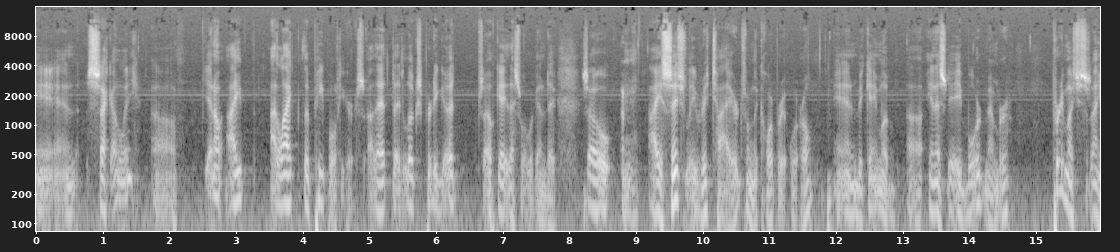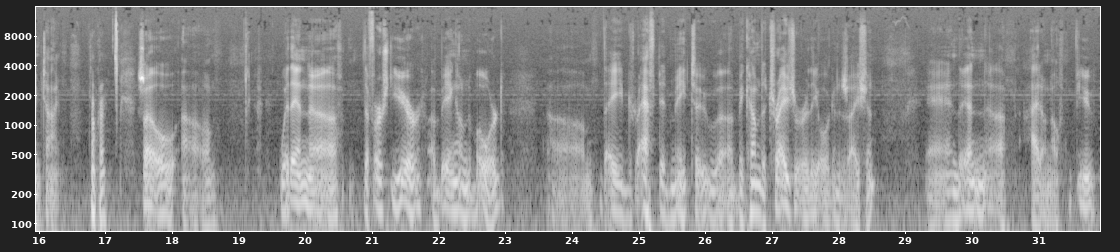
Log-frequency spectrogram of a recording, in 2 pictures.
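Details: Adult man with adductor spasmodic dysphonia, a rare neurological voice condition since about 1999-2000, in which laryngeal spasms make the vocal folds slam together, with difficulty on certain words; treated with botulinum toxin injections below the Adam's apple; adductor spasmodic dysphonia.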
